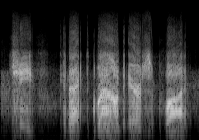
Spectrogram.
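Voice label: "request to connect ground air supply", English speech; DCS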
